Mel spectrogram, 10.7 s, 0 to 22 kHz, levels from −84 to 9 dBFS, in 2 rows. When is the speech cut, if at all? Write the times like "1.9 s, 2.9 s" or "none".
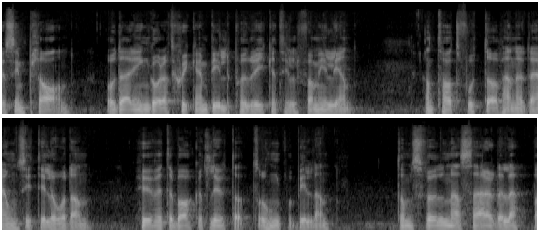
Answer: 8.1 s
